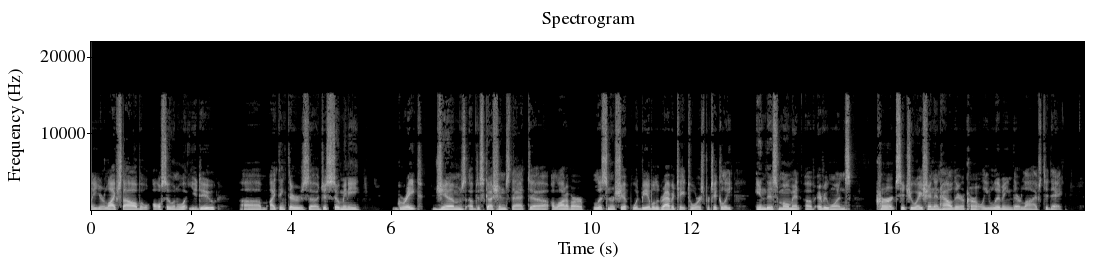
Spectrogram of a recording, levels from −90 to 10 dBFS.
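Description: No technical faults can be heard in the audio.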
